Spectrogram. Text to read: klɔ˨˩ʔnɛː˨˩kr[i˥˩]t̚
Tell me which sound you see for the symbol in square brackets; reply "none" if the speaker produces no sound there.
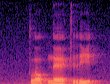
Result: i˦˥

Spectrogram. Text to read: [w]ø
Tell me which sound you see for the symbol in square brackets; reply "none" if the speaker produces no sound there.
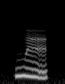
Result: w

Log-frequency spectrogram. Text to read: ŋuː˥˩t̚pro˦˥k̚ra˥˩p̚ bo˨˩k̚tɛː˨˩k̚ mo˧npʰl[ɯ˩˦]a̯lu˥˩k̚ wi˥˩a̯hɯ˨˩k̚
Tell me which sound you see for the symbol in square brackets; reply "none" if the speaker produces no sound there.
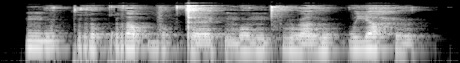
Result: u˩˦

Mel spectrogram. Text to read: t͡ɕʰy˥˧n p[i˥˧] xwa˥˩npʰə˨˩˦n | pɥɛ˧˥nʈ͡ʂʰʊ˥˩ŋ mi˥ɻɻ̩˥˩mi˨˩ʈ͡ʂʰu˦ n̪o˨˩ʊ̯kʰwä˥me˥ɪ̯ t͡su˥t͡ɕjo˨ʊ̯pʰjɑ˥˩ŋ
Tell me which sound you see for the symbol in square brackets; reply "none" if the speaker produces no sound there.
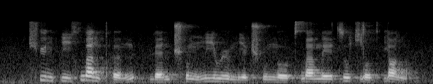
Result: i˥˧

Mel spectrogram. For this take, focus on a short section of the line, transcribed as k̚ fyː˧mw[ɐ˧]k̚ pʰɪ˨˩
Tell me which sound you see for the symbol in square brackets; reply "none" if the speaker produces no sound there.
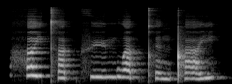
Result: ɐ˧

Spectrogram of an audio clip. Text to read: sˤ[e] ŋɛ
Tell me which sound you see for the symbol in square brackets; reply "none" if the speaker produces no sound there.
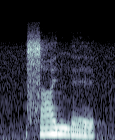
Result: e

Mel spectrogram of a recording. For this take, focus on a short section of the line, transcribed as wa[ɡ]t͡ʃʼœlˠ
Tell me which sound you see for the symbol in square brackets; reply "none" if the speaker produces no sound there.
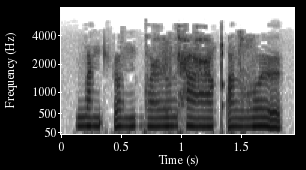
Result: ŋ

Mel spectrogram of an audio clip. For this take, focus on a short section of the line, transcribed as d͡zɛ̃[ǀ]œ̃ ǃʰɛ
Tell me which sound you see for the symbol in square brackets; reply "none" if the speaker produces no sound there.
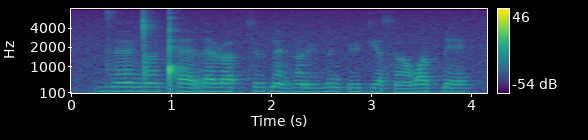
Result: ŋ͡ǀ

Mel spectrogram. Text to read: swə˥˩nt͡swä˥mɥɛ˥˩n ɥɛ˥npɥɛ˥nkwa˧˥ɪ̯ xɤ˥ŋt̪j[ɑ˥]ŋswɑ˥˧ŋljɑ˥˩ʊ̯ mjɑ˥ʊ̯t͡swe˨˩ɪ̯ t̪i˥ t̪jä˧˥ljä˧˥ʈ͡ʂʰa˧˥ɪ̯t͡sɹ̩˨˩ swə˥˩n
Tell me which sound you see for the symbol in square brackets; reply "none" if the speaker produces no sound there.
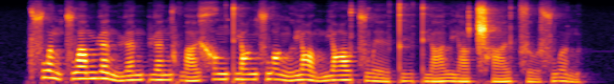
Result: ɑ˥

